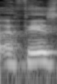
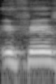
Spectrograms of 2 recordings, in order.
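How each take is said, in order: First: The first vowel sounds like 'eh'. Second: The first vowel sounds like 'ih'. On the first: A less common pronunciation used in some places. "कुछ जगह इसको एफेस भी कहते हैं" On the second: The more widely used pronunciation. "ज़्यादा famous pronunciation"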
